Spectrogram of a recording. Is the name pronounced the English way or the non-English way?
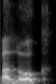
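non-English. The name is said with a non-English pronunciation. This is how it would be said in the speaker's own language. "if I was saying it in our language without anglicizing"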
